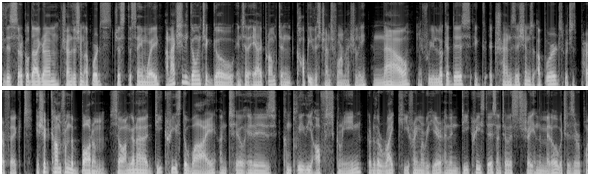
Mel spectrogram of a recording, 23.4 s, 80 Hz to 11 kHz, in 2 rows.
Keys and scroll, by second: 6.8 ctrl+c.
